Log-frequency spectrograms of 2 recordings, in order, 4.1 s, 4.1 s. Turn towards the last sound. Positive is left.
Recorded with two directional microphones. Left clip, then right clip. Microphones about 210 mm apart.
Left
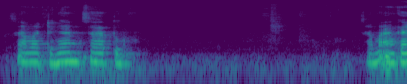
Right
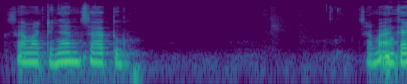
turn(degrees=-45)  # may be behind; listen again after turning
